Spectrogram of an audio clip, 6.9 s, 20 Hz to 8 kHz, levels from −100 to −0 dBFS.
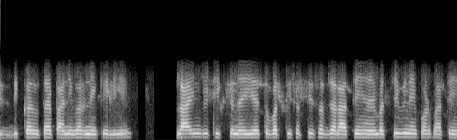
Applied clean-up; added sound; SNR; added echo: none; none; none; none.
